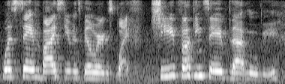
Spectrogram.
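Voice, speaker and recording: A woman's voice: fairly high pitch, slow, slight background noise. Blunt, profane woman podcast co-host. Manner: blunt and profane, sarcastic asides. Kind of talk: casual chat.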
